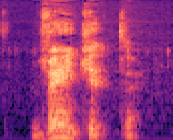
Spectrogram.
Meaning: second-person plural past historic of vaincre
- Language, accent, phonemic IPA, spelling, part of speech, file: French, Canada, /vɛ̃.kit/, vainquîtes, verb, LL-Q150 (fra)-vainquîtes.wav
